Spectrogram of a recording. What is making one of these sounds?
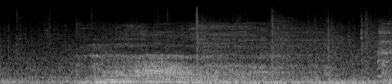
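A monster growls deeply.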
